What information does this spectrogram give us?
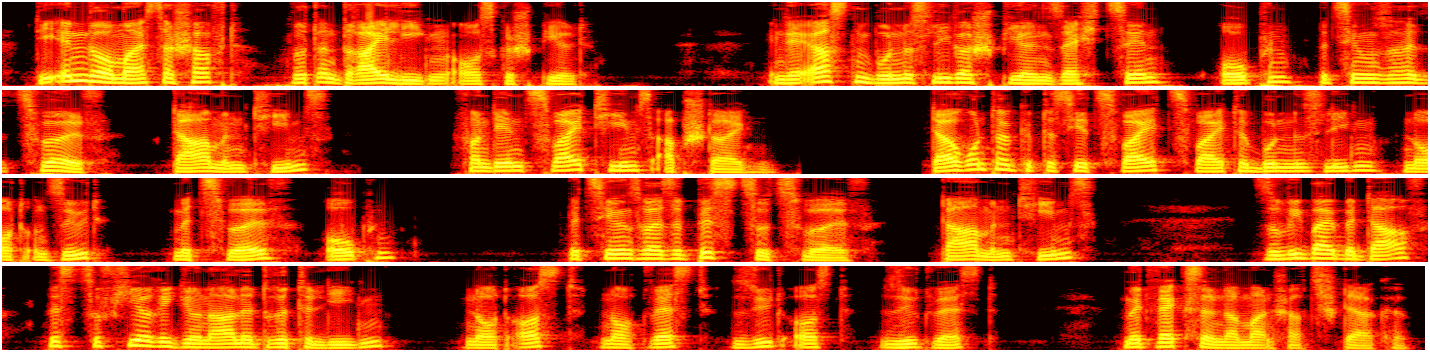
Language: German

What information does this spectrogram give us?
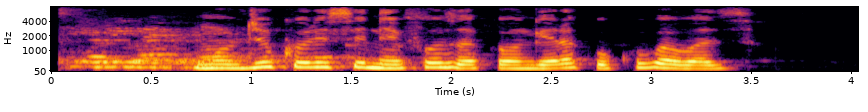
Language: Kinyarwanda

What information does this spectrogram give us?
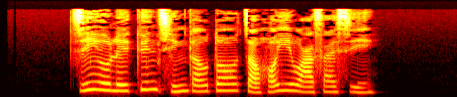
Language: Cantonese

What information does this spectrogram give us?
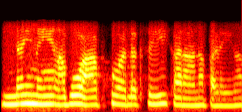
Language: Hindi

